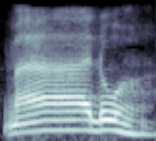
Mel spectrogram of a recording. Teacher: فإذا وقفنا نقف بهاء ساكنة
